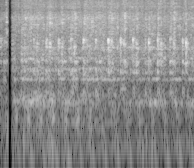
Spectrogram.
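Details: Aixam microcar started after standing a month, warming up: busy uneven ticking clatter over the engine drone at idle; owner hears something off, source unknown, later stalled.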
